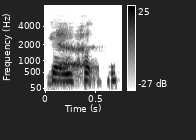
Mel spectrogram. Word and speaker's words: Beaufort: I would have said that was like, it might be Beaufort. It's pronounced Beaufort.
